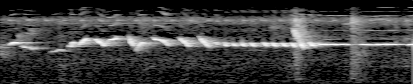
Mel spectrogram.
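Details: Thick-billed heleia singing, offered as a training master: quick warbling chirps blending into a long steady whistle, with two sharp clicks near the end.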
